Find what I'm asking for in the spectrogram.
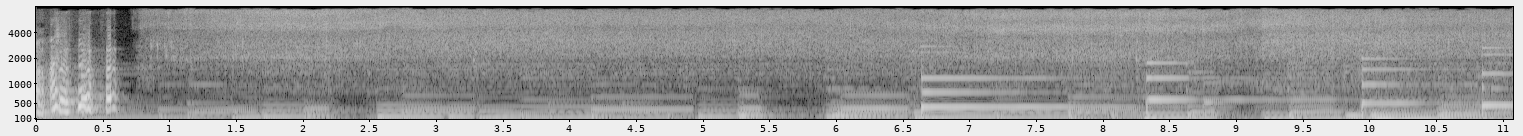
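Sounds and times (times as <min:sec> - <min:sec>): leaves sizzling in oil: 0:00.8 - 0:11.0
background music: 0:06.8 - 0:11.0.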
